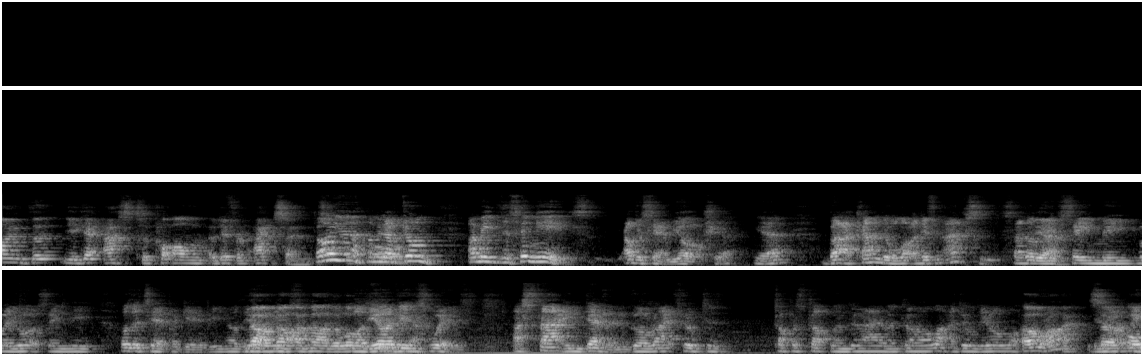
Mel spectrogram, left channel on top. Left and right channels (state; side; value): silent; left; digital silence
